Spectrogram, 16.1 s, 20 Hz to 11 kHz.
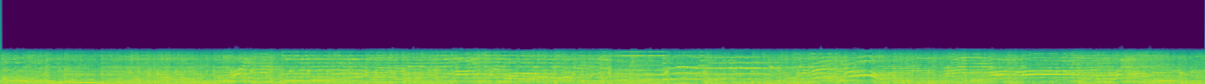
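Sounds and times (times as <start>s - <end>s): guitar: 0.0s - 16.0s
live band with singer: 0.0s - 16.0s.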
